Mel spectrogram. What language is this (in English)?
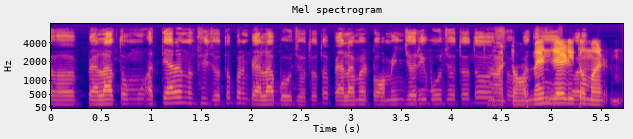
Gujarati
